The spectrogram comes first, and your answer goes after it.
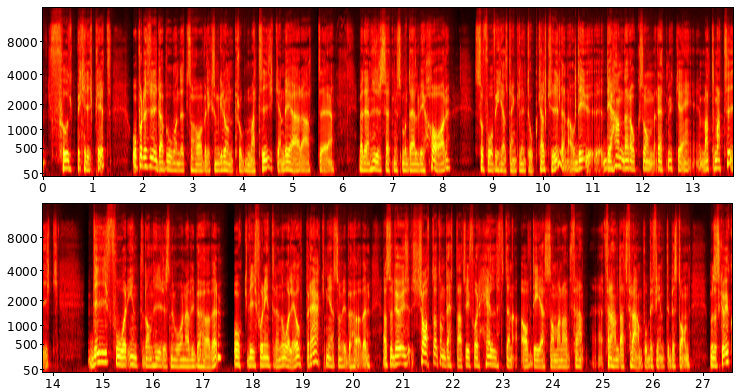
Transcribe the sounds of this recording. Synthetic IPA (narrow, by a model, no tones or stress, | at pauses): fɵlt̪̚bɛɡɾiːplɪt̪ʔɔpʰɔd̪ɛɦyːɖabuːənd̪ət̪sɔɦaɾvɪ̰lɪ̰ksɔmɡɾɵnd̪̚pʰɾʊblɛmat̪ʰiːkə̰nd̪ɛæ̰ɾa̰t̪ | mɛd̪ɛnhyːɾəsɛt̪nɪŋsmʊd̪ɛlːvɪhaɾ | sɔfoːɾvɪɦeːlt̪ɛŋkəlt̪ɪnt̪əɵ̰pːkʰalkʰyːlə̰ɳa̰ɔ̰d̪ɛj̰d̪ɛɦand̪laɾɔksɔɔ̰mɾʔɛt̪ːmʏkːə̰mʔat̪ɛmat̪ʰḭːk | vɪfoːɾʔɪnt̪əd̪ɔmɦyːɾəsnɪvoːəɳavɪbɛɦøːvəɾ | ɔkvɪfoːɾɪnt̪əd̪ɛnoːɭɪɡaɵpːɾɛːknɪŋə̰nsɔmvɪ̰bɛɦø̰ːvə̰ɾalsɔvɪhaɾjɵɕɑːt̪at̪ɔmd̪ɛt̪ːaːt̪vɪfoːɾhɛlft̪əna̰vd̪ɛsɔmːanhaɾffœɾhand̪lat̪fɾa̰mːpʰɔbɛfɪ̰nt̪lɪbɛst̪ʰɔ̰nd̪mɛnd̪ɔskavɪ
